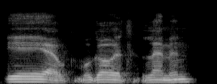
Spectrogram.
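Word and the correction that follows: Lehmann: Lemon. Love the pronunciation. Lemon in goal. – Exposing myself. Layman.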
